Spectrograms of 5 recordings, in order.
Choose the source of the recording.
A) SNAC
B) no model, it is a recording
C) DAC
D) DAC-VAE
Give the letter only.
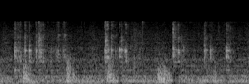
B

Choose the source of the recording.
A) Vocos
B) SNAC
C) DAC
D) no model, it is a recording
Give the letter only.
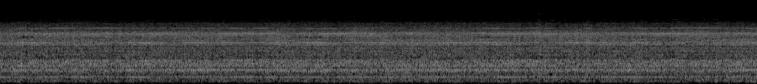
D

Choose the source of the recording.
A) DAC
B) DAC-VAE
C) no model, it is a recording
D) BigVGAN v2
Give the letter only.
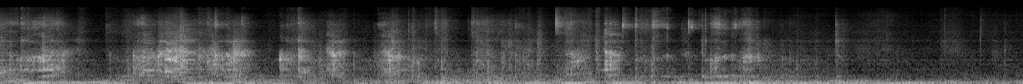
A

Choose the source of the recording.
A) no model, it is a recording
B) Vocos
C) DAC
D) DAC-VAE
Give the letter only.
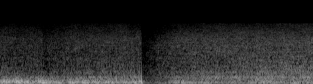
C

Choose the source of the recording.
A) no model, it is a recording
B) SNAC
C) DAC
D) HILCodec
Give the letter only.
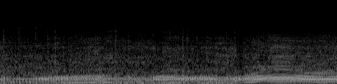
C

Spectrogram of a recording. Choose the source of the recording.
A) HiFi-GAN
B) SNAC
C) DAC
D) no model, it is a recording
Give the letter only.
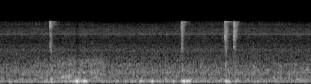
D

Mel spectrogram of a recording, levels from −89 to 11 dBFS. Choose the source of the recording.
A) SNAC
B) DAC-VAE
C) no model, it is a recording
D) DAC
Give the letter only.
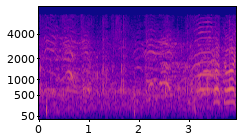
C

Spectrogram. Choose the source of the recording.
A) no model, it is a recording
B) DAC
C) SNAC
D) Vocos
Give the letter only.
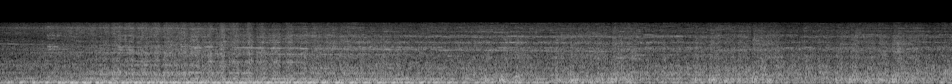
A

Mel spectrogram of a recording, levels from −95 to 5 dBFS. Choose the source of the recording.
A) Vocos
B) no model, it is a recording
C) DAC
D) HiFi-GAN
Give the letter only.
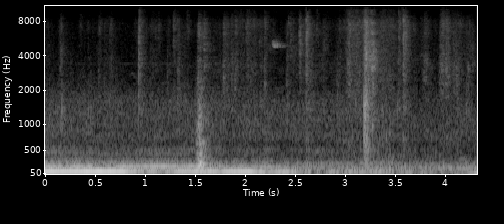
B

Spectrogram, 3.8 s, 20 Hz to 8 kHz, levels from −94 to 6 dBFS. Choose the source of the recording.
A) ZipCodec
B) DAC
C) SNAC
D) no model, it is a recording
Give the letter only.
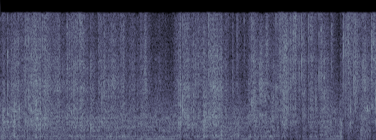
B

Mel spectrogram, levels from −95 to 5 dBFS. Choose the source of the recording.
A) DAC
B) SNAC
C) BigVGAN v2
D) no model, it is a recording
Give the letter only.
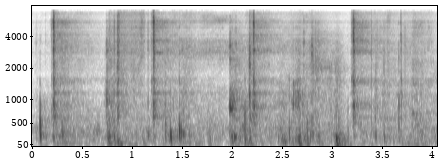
A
